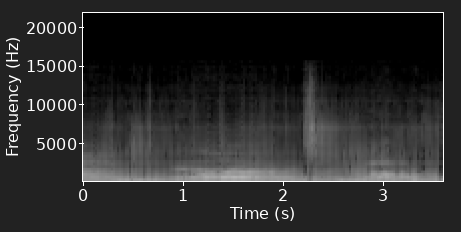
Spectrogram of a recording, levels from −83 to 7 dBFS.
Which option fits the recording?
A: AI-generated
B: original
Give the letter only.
A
